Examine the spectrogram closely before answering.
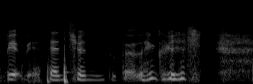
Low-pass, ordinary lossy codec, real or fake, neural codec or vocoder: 7.2 kHz; Opus, 32 kbps; real; none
